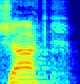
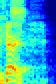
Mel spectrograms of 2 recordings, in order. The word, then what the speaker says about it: Jacques: The amount of information displayed is very nice, but more importantly, the commentary team of Alex Jacques, pronounced okay, Jakes. Alex Jakes, and Alex Brundle, LMP2 driver and son of Martin himself, really won me over.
